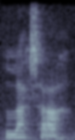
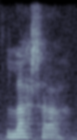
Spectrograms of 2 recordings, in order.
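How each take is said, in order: The two takes are said the same way.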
